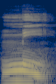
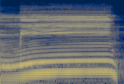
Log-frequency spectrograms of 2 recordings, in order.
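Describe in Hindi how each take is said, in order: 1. स्वर को छोटा रखा गया है। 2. स्वर को लंबा खींचा गया है। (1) "बल्कि मीम जेर मी" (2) "न मी खींचना है"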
